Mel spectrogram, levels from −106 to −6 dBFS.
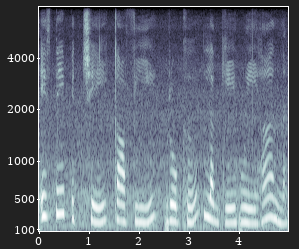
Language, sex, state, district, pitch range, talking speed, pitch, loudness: Punjabi, female, Punjab, Kapurthala, 195-245 Hz, 95 wpm, 210 Hz, -15 LUFS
